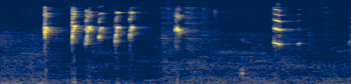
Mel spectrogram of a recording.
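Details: Lovebirds, blue opaline and lutino opaline, chirping in the morning: a rapid series of about six crisp, high, clipped chirps, then a brief gap and two more sharp notes.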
